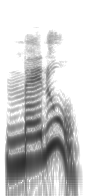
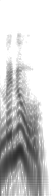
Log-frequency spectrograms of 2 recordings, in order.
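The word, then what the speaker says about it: menú: so you'll see it these words need accent marks because the stress syllable for proper pronunciation breaks the normal rules so here are words that end in a vowel or n or s but we don't punch the syllable you normally would so menu the way we pronounce meno punches the oh at the end menu and you're right if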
